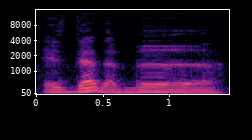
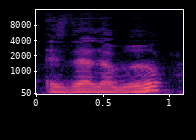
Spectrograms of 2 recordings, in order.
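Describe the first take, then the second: First: The pitch falls at the end. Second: The pitch rises at the end. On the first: It is a sarcastic question. "약간 비꼬는 듯한 거 할 때는 끝을 내리기도 합니다" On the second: It is a genuine question. "의문문은 뒤를 올리는"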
